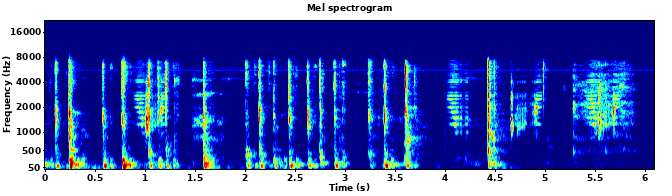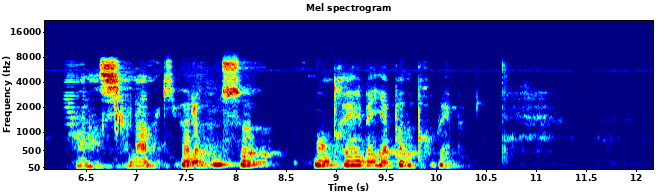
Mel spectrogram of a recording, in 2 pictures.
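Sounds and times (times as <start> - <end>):
rapid typing on a computer keyboard: 0.0 - 3.8
speech: 6.6 - 10.3.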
